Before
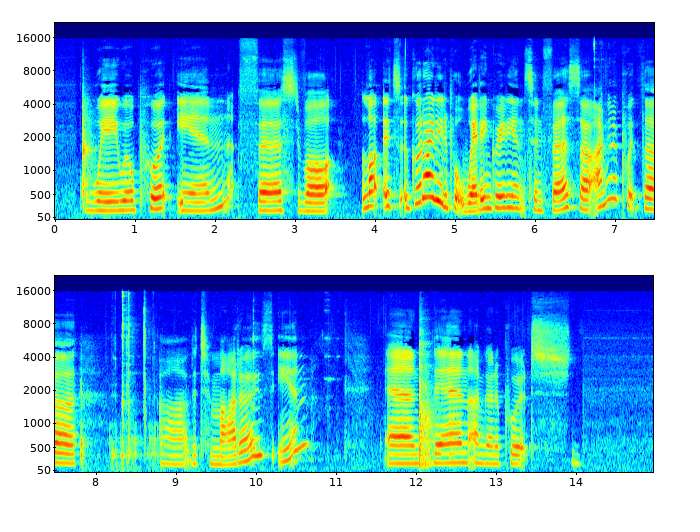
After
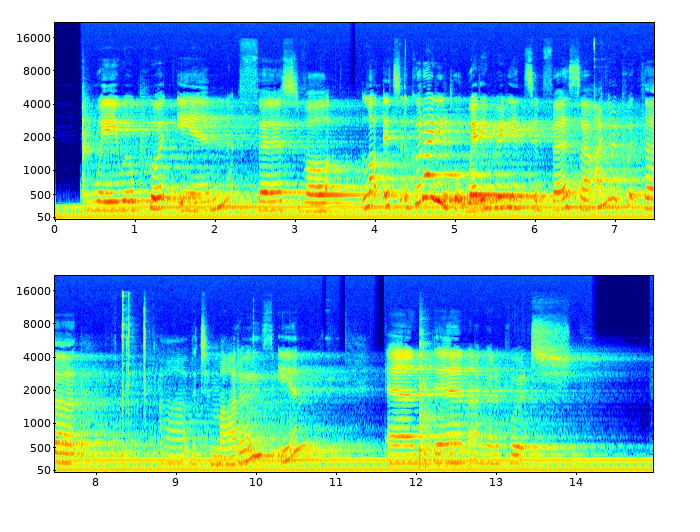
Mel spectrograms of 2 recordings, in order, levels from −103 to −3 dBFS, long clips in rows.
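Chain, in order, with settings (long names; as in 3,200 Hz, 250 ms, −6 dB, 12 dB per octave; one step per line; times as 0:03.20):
background noise violet −64 dBFS
noise gate with hold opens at −44 dBFS
mains hum 50 Hz, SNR 10 dB
flat-topped bell 990 Hz −9.5 dB
spring reverb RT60 2.9 s, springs 36/56 ms, chirp 25 ms, DRR 5 dB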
